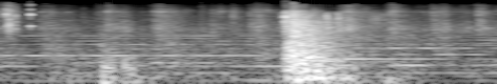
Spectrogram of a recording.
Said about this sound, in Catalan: Llança el motxo de José María contra la porta per falcar-la i que no es tanque. És veritat! El motxo de José María!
